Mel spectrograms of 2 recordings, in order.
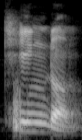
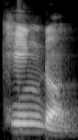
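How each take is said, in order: First: The k is said with a strong puff of air. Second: The k is said with a strong puff of air.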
